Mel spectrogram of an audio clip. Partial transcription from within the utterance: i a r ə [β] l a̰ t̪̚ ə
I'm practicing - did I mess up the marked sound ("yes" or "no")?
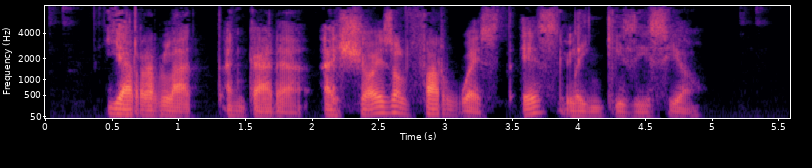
no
